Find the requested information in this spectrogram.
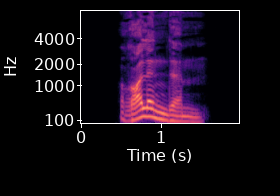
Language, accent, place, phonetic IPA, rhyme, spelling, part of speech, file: German, Germany, Berlin, [ˈʁɔləndəm], -ɔləndəm, rollendem, adjective, De-rollendem.ogg
- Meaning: strong dative masculine/neuter singular of rollend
